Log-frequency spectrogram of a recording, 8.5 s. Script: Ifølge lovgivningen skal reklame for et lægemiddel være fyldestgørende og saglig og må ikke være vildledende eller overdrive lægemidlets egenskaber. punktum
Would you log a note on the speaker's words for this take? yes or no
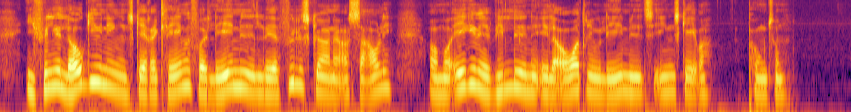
no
